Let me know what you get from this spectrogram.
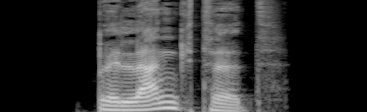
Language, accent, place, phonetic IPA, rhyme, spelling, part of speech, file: German, Germany, Berlin, [bəˈlaŋtət], -aŋtət, belangtet, verb, De-belangtet.ogg
- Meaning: inflection of belangen: 1. second-person plural preterite 2. second-person plural subjunctive II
